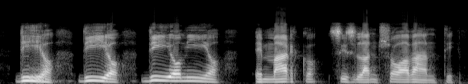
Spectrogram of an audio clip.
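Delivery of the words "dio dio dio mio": loud, high, overwhelmed outcry; three screamed cries. A narrator's reading. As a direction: cry out to God, each call separate. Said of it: "La donna urlò tre volte". (tre urla acute e sconvolte)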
